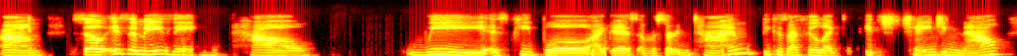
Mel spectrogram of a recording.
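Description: A woman speaks at a very slow pace. Her voice sits fairly low in pitch, with ordinary pitch variation. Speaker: podcast host. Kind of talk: casual interview chat. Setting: podcast recording.

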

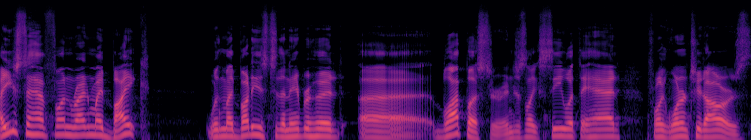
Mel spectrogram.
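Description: An unremarkable speaking voice, this man talks fairly quickly at a fairly high pitch with lively intonation, on a very clean recording with a silent background. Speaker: gaming podcast co-host. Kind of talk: casual chat. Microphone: good audio quality.

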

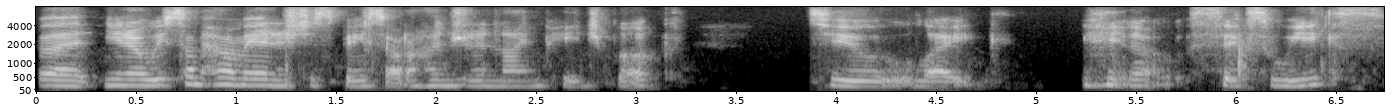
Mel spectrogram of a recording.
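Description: A woman speaks at a moderate pace and medium pitch. Her voice is somewhat breathy, with fairly even intonation. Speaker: book discussion podcaster. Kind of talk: casual chat. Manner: halting.

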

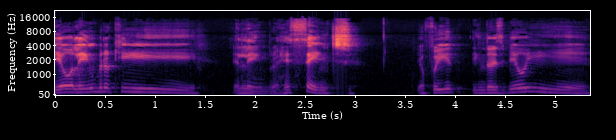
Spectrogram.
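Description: A man speaks at a very slow pace with a fairly high pitch and a bright, sharp tone. His intonation is lively, and his loudness swings widely. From São Paulo, Zona Leste (Brazil). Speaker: singer-songwriter. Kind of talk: podcast interview.

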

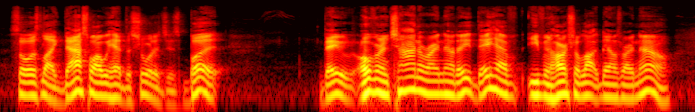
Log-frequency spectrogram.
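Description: Fairly quick delivery from a man, medium in pitch, his pitch moving in a normal way. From US military family. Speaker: podcast co-host. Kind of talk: casual chat.

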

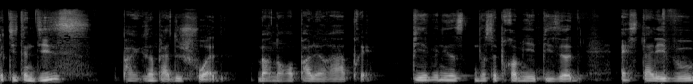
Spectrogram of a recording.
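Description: Recorded very cleanly with a silent background, a man speaks at a moderate pace in a very deep, low pitch, with a dark, mellow tone, monotone, flat intonation, and long, frequent pauses. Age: 20s. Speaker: podcast host on biohacking and nutrition. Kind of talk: solo podcast monologue. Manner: halting, with repetitions and fillers.

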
